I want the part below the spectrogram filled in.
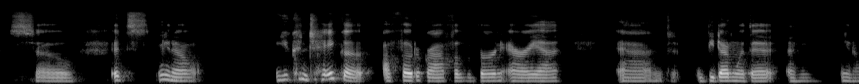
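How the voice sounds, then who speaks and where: A middle-aged woman giving a lecture about her own work over a video call in a monotone, tentative way, with pauses. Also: low voice, creaky, no echo. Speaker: guest artist, photographer. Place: indoor room on a video call. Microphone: video call microphone.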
